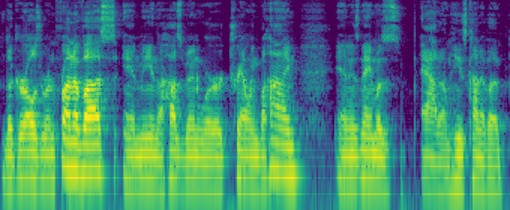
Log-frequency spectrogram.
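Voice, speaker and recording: A man's voice: lowish voice, normal speed, a bit bright. A man in his thirties telling a self-mocking story in a casual, chatty vlog. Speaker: vlogger.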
